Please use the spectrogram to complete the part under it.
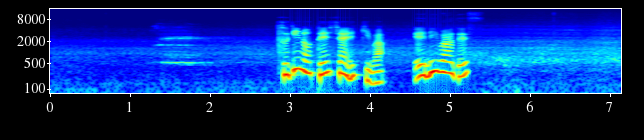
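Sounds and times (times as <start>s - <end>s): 
Rapid Airport train departing from platform: 0.0s - 7.1s
faint steady rail rumble: 0.0s - 7.1s
brief high whistle-like tones: 1.2s - 2.8s
speech: 2.9s - 5.4s.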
